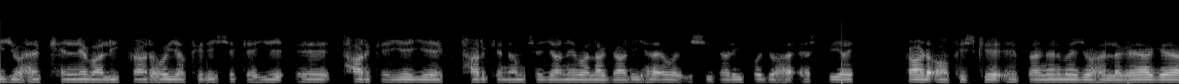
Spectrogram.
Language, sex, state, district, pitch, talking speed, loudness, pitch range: Hindi, male, Bihar, Begusarai, 115 Hz, 195 wpm, -30 LUFS, 110-115 Hz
